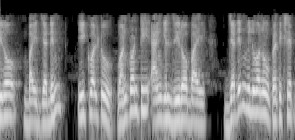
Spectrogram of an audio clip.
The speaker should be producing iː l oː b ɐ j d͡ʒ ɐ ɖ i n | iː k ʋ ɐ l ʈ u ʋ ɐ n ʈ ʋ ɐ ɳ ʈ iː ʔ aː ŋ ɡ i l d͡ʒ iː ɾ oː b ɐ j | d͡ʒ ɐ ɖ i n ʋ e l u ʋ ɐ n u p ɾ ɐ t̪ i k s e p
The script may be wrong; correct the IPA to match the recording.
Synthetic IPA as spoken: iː ɾ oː b ɐ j d͡ʒ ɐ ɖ i n | iː k ʋ ɐ l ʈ u ʋ ɐ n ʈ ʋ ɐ ɳ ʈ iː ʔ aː ŋ ɡ i l d͡ʒ iː ɾ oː b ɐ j | d͡ʒ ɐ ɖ i n ʋ i l u ʋ ɐ n u p ɾ ɐ t̪ i k ʂ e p

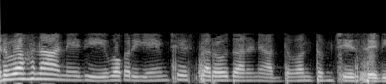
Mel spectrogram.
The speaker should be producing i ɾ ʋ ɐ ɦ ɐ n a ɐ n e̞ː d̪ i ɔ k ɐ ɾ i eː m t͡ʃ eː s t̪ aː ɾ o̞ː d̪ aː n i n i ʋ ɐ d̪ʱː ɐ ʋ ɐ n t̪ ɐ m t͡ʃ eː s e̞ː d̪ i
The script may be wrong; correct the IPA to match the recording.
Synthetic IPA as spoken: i ɾ ʋ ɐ ɦ ɐ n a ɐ n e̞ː d̪ i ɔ k ɐ ɾ i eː m t͡ʃ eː s t̪ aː ɾ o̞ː d̪ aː n i n i ɐ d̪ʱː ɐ ʋ ɐ n t̪ ɐ m t͡ʃ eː s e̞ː d̪ i

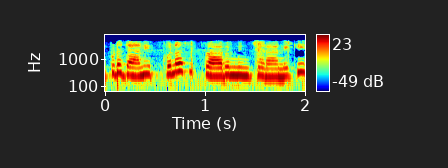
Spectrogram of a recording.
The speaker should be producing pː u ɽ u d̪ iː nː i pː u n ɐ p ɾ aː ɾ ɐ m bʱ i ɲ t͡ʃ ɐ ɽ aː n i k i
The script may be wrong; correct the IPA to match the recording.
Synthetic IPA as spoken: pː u ɽ u d̪ aː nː i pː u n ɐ p ɾ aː ɾ ɐ m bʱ i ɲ t͡ʃ ɐ ɽ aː n i k i

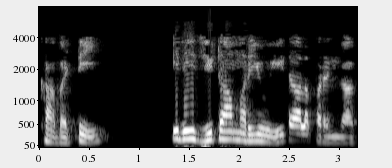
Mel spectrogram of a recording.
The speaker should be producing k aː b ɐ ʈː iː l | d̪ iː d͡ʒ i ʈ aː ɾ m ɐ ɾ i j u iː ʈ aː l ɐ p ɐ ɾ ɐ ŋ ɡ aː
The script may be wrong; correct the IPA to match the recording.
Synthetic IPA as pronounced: k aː b ɐ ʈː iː | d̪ i d͡ʒ iː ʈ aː m ɐ ɾ i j u iː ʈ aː l ɐ p ɐ ɾ ɐ ŋ ɡ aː

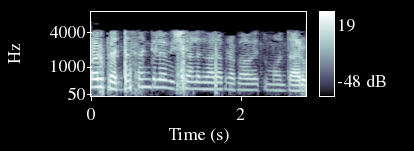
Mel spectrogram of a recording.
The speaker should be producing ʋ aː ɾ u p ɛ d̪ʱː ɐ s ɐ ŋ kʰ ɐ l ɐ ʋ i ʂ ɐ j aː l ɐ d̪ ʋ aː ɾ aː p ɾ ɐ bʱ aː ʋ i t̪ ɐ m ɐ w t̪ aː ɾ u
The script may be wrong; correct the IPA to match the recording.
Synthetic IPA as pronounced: ʋ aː ɾ u p ɛ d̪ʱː ɐ s ɐ ŋ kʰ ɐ l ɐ ʋ i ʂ ɐ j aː l ɐ d̪ ʋ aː ɾ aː p ɾ ɐ bʱ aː ʋ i t̪ ɐ m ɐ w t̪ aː ɾ u

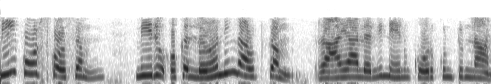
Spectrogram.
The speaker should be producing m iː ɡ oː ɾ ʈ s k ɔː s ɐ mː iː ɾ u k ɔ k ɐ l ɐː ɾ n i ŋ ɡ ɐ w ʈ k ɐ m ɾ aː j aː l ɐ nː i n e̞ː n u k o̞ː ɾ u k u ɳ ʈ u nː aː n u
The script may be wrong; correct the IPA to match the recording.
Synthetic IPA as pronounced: m iː k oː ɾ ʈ s k ɔː s ɐ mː iː ɾ u ʔ ɔ k ɐ l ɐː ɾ n i ŋ ɡ ɐ w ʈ k ɐ m ɾ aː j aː l ɐ n i n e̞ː n u k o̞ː ɾ u k u ɳ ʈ u nː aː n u

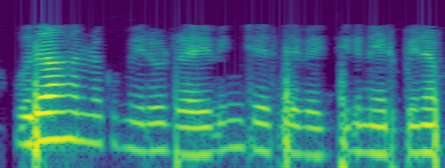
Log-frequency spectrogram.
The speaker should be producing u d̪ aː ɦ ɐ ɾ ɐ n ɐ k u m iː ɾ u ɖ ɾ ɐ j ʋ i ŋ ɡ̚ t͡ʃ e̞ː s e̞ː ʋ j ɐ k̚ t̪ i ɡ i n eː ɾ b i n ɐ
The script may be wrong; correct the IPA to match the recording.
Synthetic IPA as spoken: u d̪ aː ɦ ɐ ɾ ɐ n ɐ k u m iː ɾ u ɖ ɾ ɐ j ʋ i ŋ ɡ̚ t͡ʃ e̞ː s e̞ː ʋ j ɐ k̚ t̪ i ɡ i n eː ɾ p i n ɐ

